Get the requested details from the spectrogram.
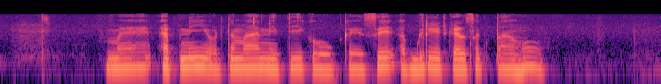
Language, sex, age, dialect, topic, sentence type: Hindi, male, 18-24, Hindustani Malvi Khadi Boli, banking, question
